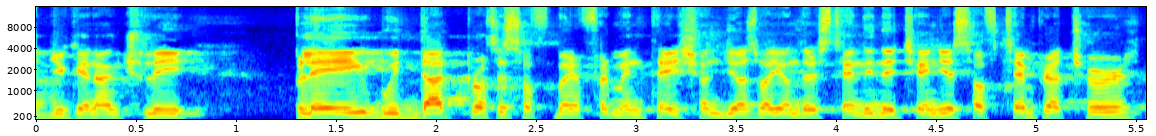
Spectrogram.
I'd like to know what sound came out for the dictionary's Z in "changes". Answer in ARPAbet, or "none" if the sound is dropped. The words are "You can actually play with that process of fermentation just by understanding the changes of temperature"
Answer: S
